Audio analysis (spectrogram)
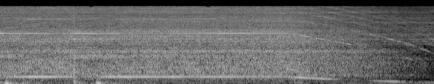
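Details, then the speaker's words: Very old Hitachi quarter-inch router TR8 after new plug, brushes and bearings: smooth, high, steady whine holding pitch, then even wind-down after switch-off; motor and bearings sound healthy, running strong. "nice one one very old Hitachi quarter in router tr8 with a new plug brushes and bearings and she's still running strong"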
